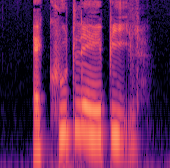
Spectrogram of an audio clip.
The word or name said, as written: akutlægebil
